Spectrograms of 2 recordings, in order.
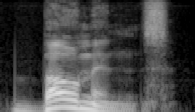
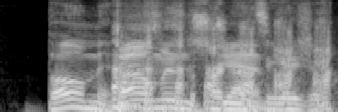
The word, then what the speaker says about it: Bowman's: I just checked the way you pronounce that gin is Bowman's. – Bowman's gin. – Bowman's.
